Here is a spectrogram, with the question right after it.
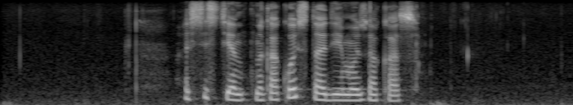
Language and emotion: Russian, neutral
